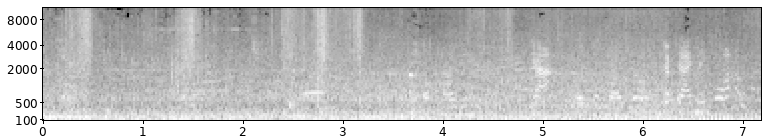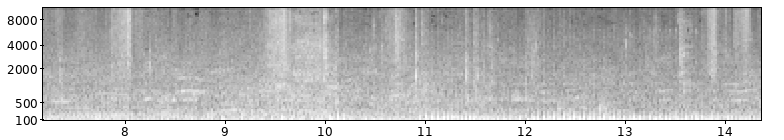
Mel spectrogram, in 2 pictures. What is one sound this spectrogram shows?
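A plastic bag crinkles.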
